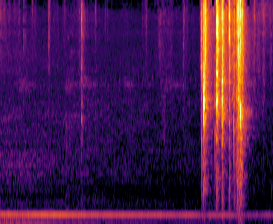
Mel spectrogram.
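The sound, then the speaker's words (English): A quick burst of tarot card shuffling near the end, several crisp riffling flutters in rapid succession, fairly loud, after a stretch of low steady hum. “There we go. We are shuffled.”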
